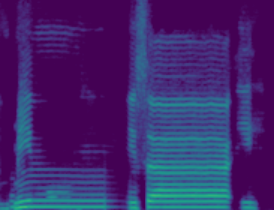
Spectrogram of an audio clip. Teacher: নুন সাকিনের পর নুন আসছে, ইদগামের গুণনা করছি মিলায়া পড়ছি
